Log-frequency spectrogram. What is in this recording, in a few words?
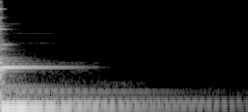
AFRBASMP, BASSE AFR; Univers Sons - Raricussions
